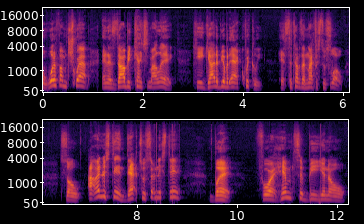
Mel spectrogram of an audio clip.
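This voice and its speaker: A man's voice: sits high, lively intonation, normal speed, fairly bright tone. A young man hosting a reaction video, chatting casually and often restarting his sentences. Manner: chatty, restarts often, keeps saying "bro".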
